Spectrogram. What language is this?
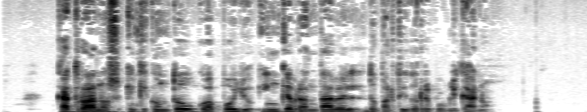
Galician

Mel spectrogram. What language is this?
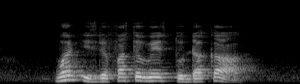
English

